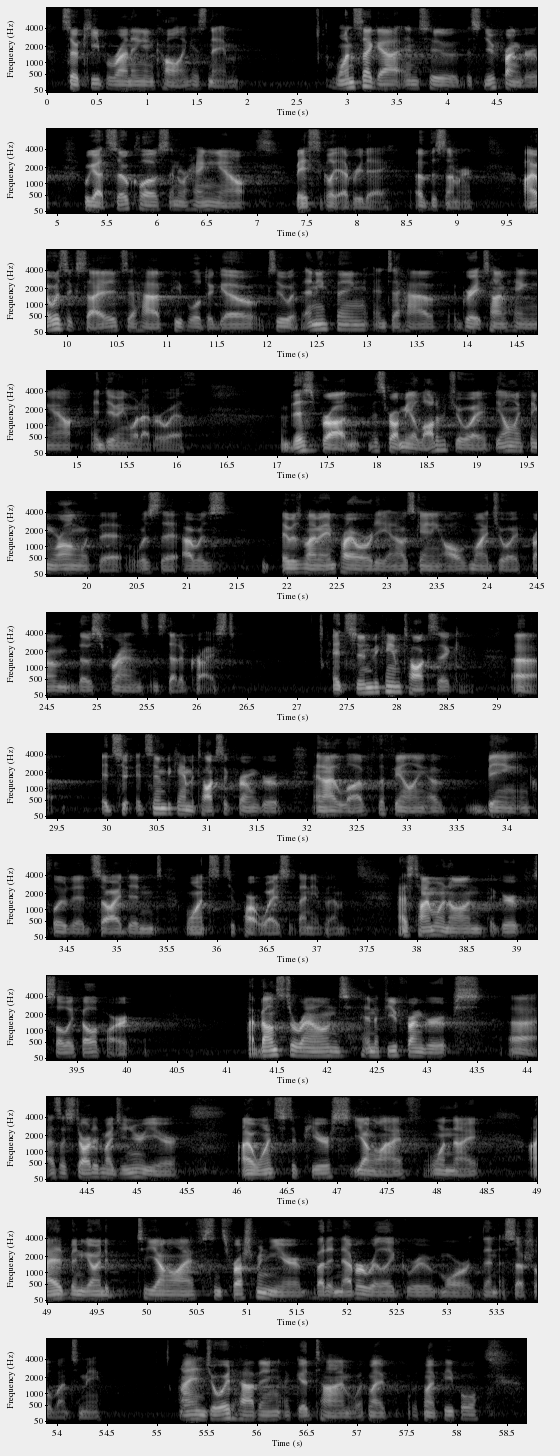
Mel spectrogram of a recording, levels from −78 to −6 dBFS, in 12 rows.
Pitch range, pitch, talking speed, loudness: 85-100 Hz, 90 Hz, 190 wpm, -34 LUFS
